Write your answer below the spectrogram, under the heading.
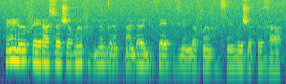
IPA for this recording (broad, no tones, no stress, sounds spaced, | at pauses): ɛ̃ ɾ ə f ɛ ɾ a ɮ ɜ ʒ ɐ β ə̃ f a̤ j ə̃ ɡ ə ɾ ɐ̃ t͡sʼ ã j ɜ j ə̤ θ ɛ h ɛ̤ ɣ ɛ̃ ŋ ɐ f ɐ̃ v a̤ s ɛ̃ β ə ʒ ɐ h ɜ ɣ a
